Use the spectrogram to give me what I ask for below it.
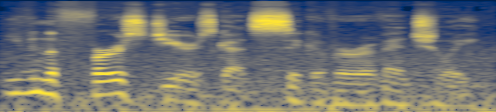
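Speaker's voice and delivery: ordinary talk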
